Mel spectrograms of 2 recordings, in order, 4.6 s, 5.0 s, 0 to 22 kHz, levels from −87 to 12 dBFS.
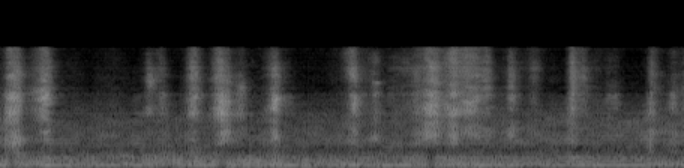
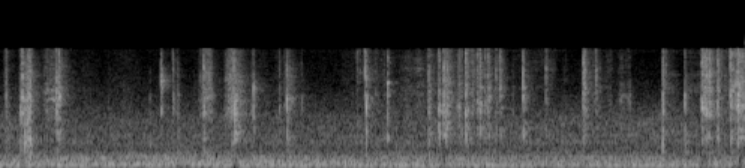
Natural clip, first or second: second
